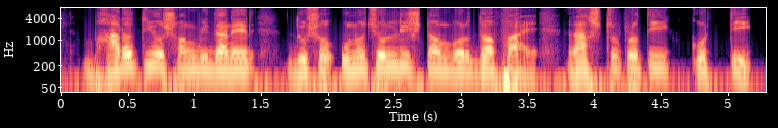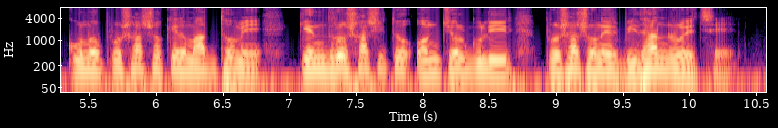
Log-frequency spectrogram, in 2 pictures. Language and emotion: Bengali, neutral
